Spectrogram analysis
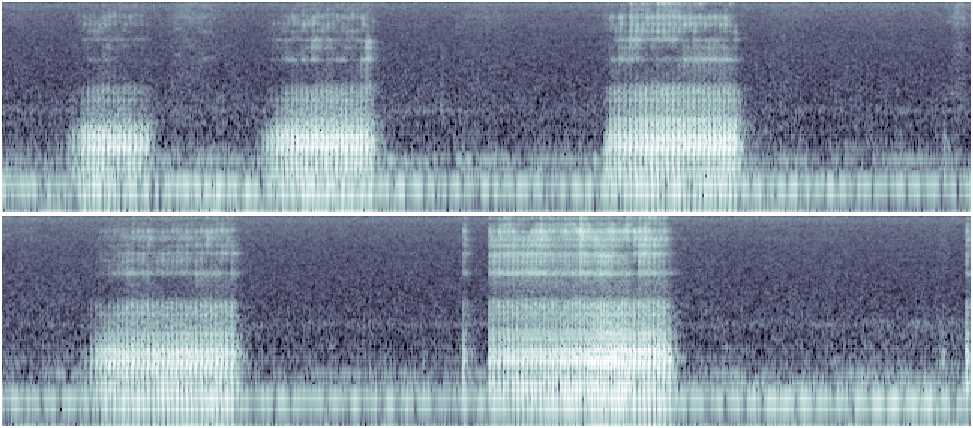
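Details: Blue Shar-Pei dog snoring loudly while asleep, recorded before his surgery: five rough, rattling breaths over about thirteen seconds, near five a minute, with a steady low room hum.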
